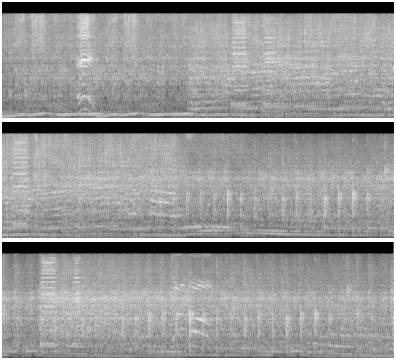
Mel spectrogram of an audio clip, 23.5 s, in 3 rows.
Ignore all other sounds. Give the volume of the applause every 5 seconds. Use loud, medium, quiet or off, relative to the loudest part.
medium, medium, loud, loud, loud.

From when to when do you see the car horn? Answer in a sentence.
The car horn can be heard from 4.5 to 5.6 s, from 8.0 to 8.4 s and from 16.4 to 17.2 s.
